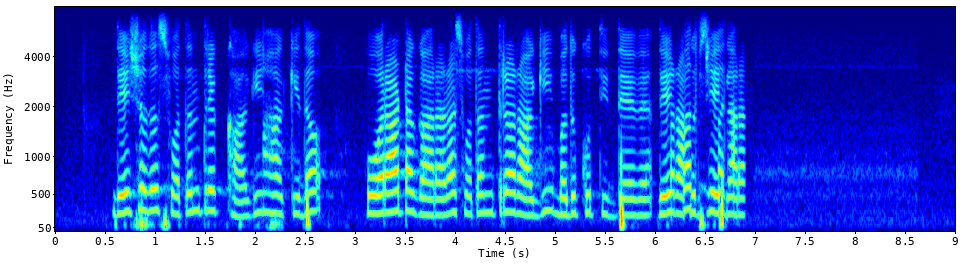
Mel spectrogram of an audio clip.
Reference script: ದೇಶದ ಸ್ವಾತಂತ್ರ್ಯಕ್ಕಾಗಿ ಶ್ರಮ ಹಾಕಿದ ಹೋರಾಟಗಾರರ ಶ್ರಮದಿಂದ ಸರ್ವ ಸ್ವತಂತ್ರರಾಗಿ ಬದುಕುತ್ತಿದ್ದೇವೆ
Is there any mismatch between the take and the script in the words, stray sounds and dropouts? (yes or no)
yes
